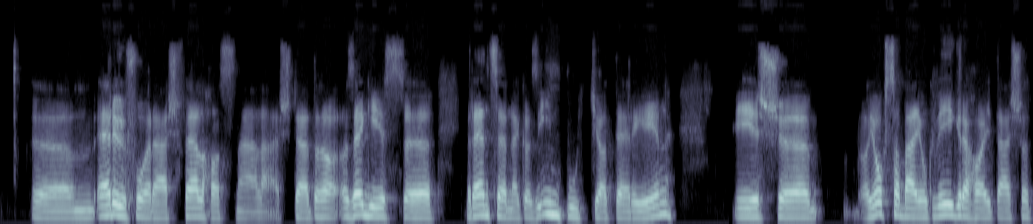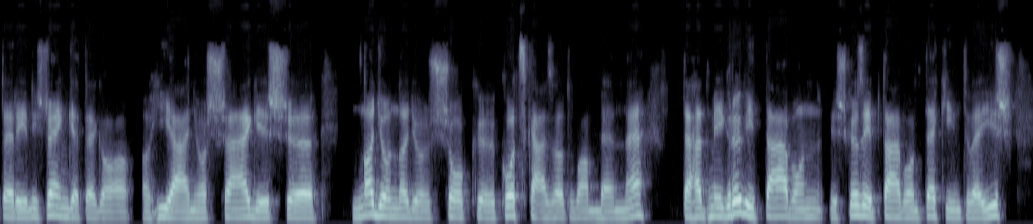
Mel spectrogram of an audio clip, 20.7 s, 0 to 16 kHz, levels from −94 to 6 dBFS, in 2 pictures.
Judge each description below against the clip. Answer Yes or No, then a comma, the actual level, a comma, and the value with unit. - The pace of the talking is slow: Yes, slow, 95 wpm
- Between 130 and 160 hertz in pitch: Yes, low, 135 Hz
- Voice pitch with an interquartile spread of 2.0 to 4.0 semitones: Yes, average, 2.8 semitones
